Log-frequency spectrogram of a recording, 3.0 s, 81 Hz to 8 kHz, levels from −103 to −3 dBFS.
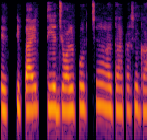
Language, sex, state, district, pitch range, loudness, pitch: Bengali, female, West Bengal, Paschim Medinipur, 220-235 Hz, -31 LUFS, 225 Hz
